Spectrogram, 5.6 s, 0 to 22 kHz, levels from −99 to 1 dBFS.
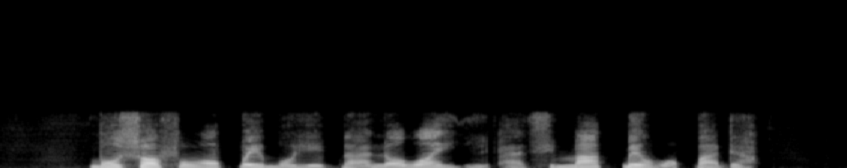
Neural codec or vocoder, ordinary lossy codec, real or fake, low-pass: codec, 44.1 kHz, 1.7 kbps, Pupu-Codec; none; fake; 7.2 kHz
